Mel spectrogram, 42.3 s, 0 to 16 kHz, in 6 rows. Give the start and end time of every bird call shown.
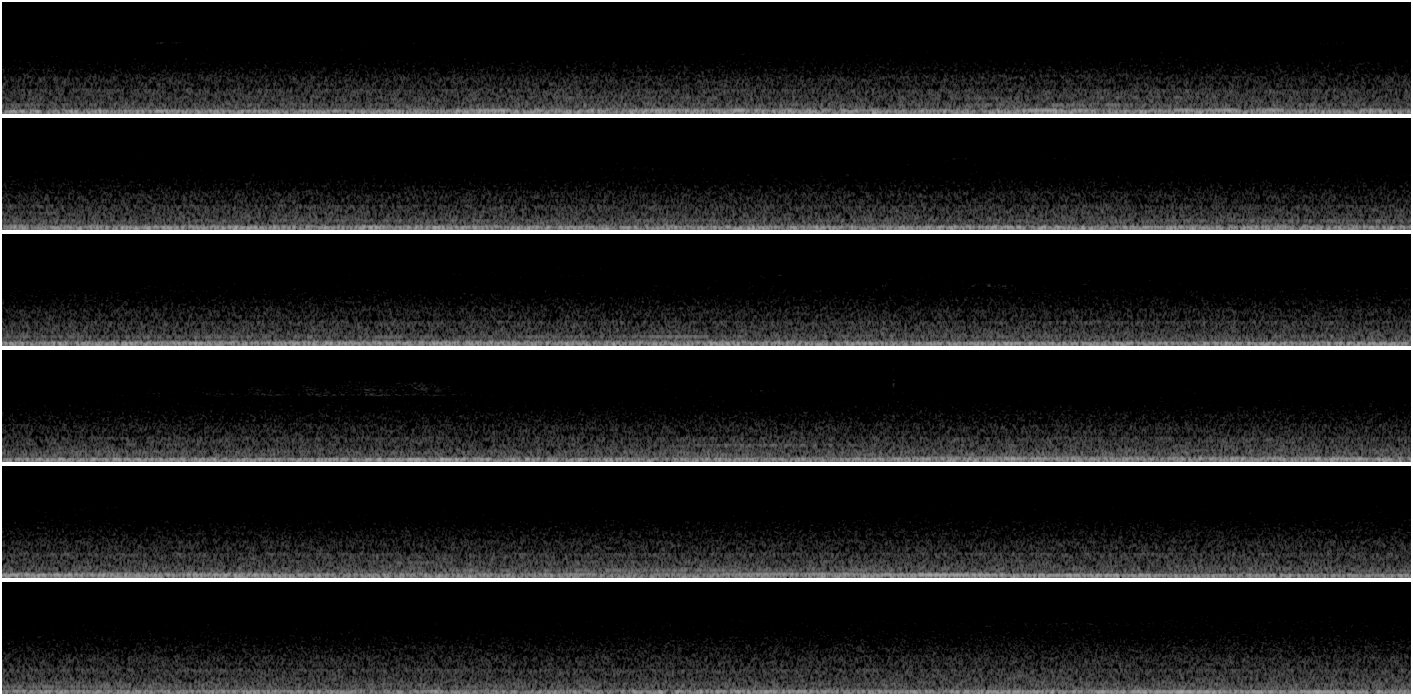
[21.98, 23.58] Ovenbird (Seiurus aurocapilla)

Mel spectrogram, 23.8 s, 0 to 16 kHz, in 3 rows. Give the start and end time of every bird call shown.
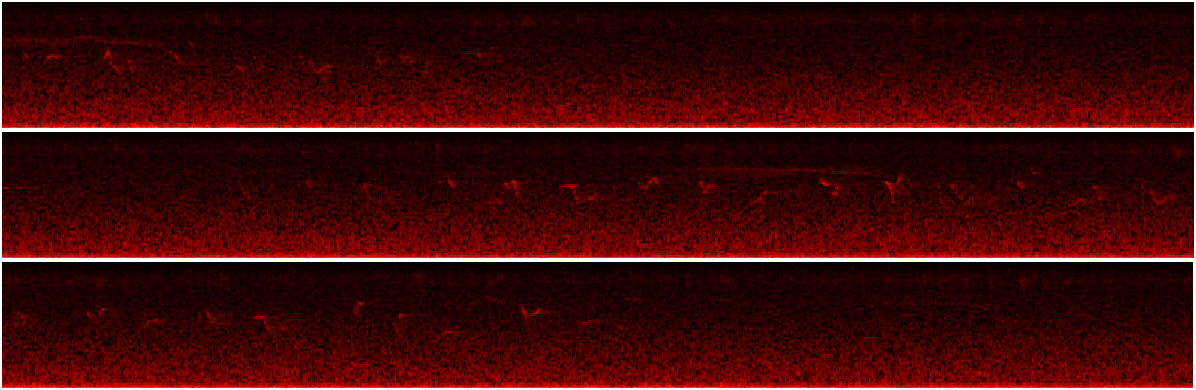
[0.00, 2.26] Orange-crowned Warbler (Leiothlypis celata)
[0.00, 4.76] Black-headed Grosbeak (Pheucticus melanocephalus)
[10.16, 20.56] Black-headed Grosbeak (Pheucticus melanocephalus)
[12.06, 14.66] Orange-crowned Warbler (Leiothlypis celata)

